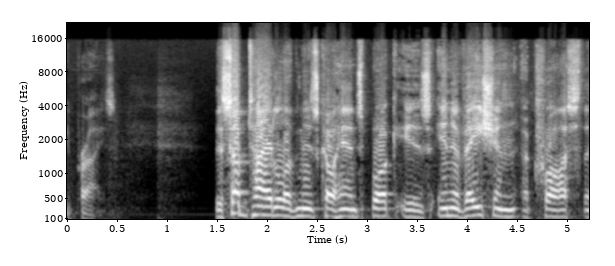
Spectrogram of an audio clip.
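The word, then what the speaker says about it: Keohane: century uh as difficult as it is to pronounce entrepreneurship uh the Cohan is in fact the correct pronunciation of that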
